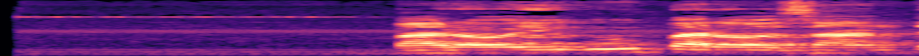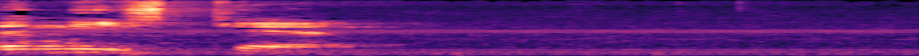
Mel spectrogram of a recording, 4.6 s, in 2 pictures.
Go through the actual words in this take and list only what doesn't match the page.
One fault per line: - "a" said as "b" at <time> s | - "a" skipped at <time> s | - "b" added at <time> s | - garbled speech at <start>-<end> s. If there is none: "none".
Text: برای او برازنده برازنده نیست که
- "برازنده" skipped at 2.4 s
